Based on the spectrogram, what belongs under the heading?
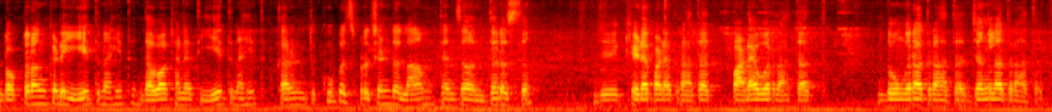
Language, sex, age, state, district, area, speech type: Marathi, male, 30-45, Maharashtra, Palghar, rural, spontaneous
